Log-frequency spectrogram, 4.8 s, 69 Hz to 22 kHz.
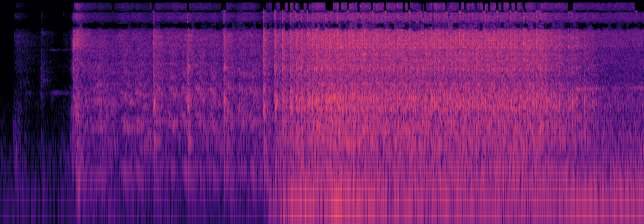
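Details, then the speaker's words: Maserati GranTurismo wet-sump V8 (2007–2009, some early 2010), cold start: cranks, fires and flares to fast idle with a rattly, clattering edge from the camshaft variator, attributed to oil feed loss at the variator end-caps; both banks rattle when cold. "what happens with these is there's a oil feed oil will be lost as far"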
